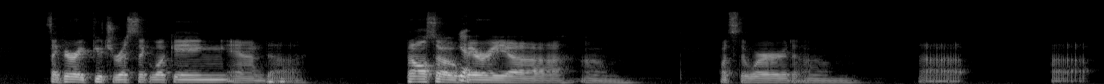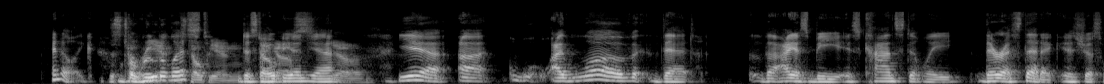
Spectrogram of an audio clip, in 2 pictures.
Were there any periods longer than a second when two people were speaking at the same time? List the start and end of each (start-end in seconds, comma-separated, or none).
12.1-14.5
